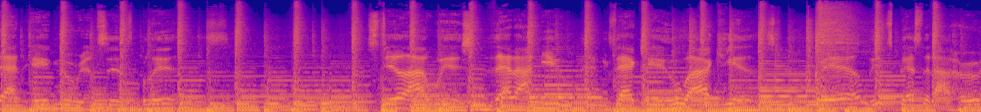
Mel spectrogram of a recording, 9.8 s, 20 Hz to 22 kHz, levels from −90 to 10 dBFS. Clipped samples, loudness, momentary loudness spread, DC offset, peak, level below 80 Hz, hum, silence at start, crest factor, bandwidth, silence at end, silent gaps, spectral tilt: under 0.1%; -16 LUFS; 4 LU; under 0.1%; -2 dBFS; -24 dBFS; none; 0 s; 14 dB; over 20 kHz; 0 s; none; -5 dB/octave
